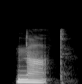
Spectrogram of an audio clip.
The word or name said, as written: knot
